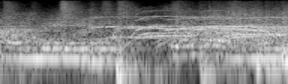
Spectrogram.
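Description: Concert crowd of high, young voices shouting and cheering, swelling from about a second in, over live music with a steady kick-drum beat.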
